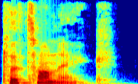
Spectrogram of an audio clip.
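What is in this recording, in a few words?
"platonic", British English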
